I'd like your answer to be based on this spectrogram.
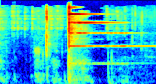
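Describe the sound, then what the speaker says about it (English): A small desk bell struck once during a podcast recording, giving a bright ring that lingers briefly after a few faint background sounds, close and moderately loud. "I'm so bad at hitting this bell"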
